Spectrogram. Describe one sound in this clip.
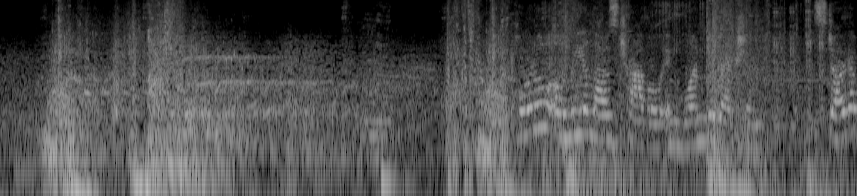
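An energy blade whooshes sharply through the air.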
